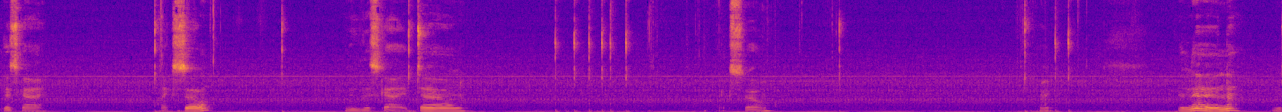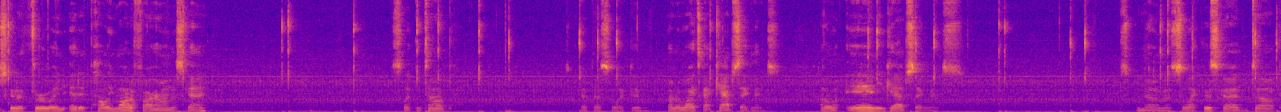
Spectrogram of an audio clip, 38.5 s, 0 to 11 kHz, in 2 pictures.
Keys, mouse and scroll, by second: 2.7 w, 4.1-6.1 drag, 8.3 middle click, 8.7 middle click, 9.1 middle click, 11.4 e, 12.5-15.3 drag, 15.4 w, 15.8 middle click, 19.2 click, 19.8 e, 21.8 click, 23.4 click, 24.5-25.4 drag, 25.7-26.4 alt+drag, 26.8-27.9 alt+middle drag, 28.1-28.4 middle drag, 29.8 click, 32.2 right click, 32.9 alt+middle click, 34.1 click, 35.2 alt+middle drag, 36.6 click, 37.0 alt+middle click, 38.3 middle click.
